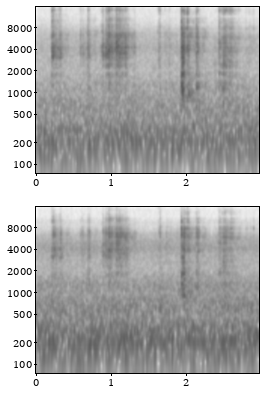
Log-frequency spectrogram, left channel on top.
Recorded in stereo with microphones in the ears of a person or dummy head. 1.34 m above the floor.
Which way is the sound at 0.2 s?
35° left (ahead or behind).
